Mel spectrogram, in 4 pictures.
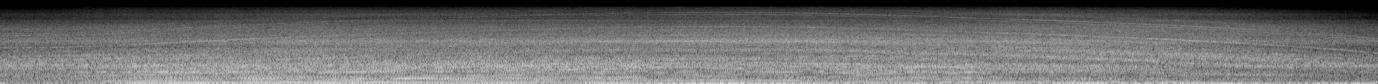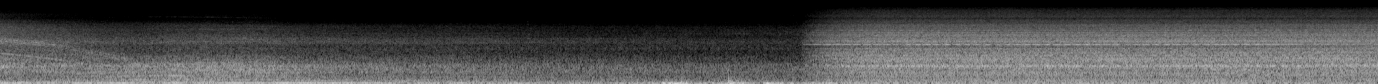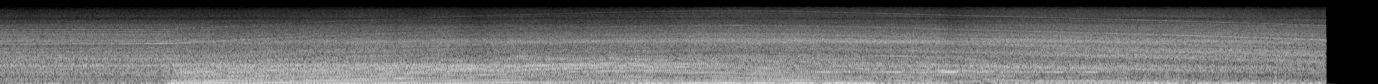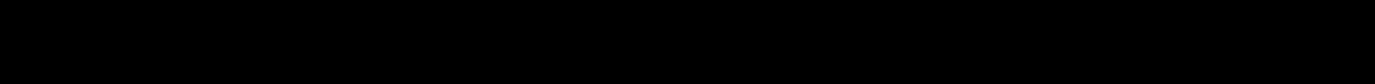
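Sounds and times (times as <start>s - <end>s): truck engine revving on dyno: 0.0s - 19.6s, 21.8s - 40.8s.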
